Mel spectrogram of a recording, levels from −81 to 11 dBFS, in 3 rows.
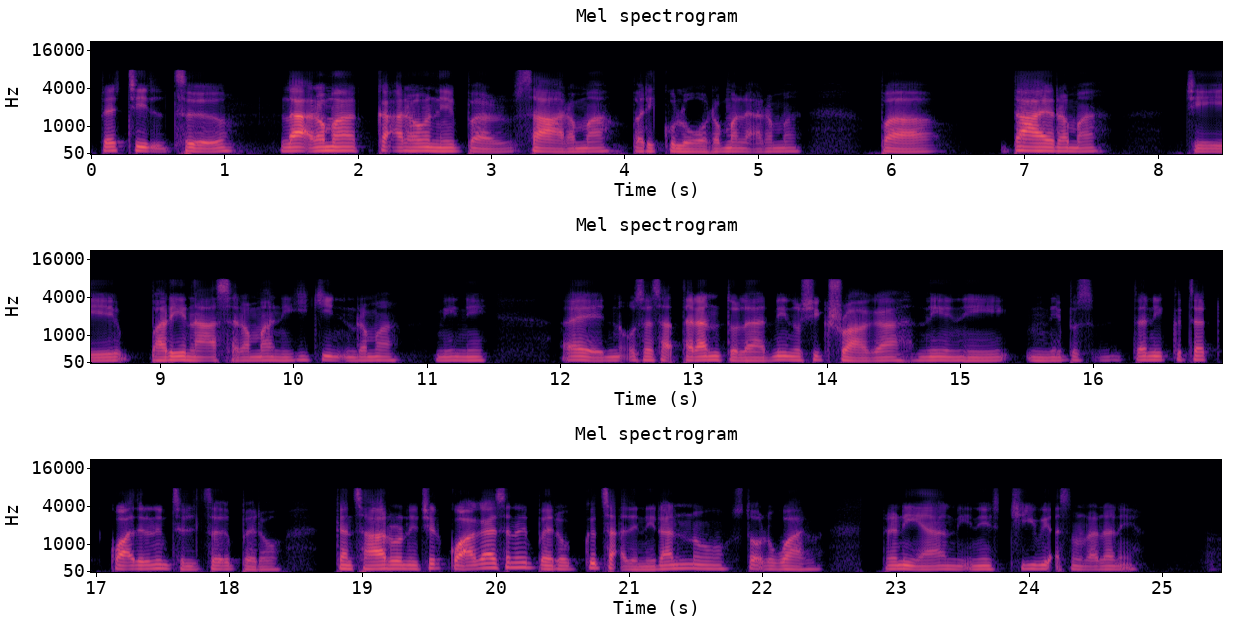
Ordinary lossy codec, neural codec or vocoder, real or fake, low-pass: none; codec, 16 kHz, about 1 kbps, DyCAST, with the encoder's durations; fake; none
